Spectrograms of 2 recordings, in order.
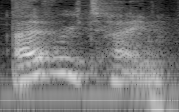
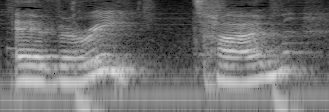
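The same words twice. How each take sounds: First: A syllable is skipped in the reduced form. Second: Every syllable is fully pronounced. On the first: The speaker calls it right. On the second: The speaker calls it wrong. "On ne dira pas"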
